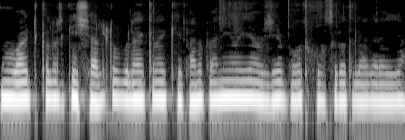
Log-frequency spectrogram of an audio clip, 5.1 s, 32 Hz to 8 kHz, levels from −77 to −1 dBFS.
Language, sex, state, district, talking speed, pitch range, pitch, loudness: Hindi, male, Delhi, New Delhi, 225 wpm, 150-160 Hz, 155 Hz, -13 LUFS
